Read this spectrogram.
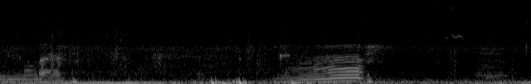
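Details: Cattle heard while buyers walk around looking to buy cows: a short bellow, then a longer, wavering nasal moo of under a second, with people talking and rustling nearby outdoors.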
